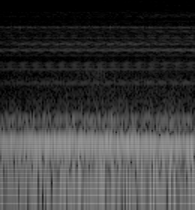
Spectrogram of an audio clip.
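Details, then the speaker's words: Sub-Zero refrigerator never serviced, showing excessive compressor run error codes: steady compressor hum with a strong low tone and no fan whoosh; compressor and condenser extremely hot because the condenser fan motor isn't running. "compressor super hot condenser is ridiculously hot we got that error code that this was running for too long and it's overheating and I can see right now that the condenser fan motor is not operating"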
